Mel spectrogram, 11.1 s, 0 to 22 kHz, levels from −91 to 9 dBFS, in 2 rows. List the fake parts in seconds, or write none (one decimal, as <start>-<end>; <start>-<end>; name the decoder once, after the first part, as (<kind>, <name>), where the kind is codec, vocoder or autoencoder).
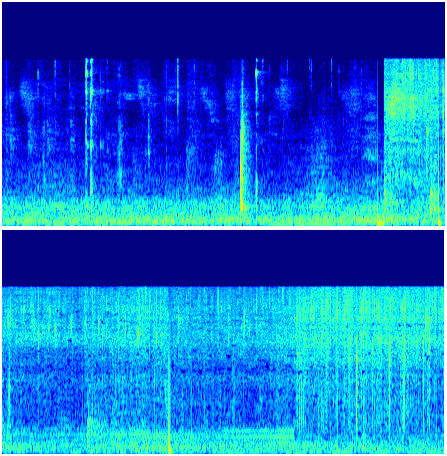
none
